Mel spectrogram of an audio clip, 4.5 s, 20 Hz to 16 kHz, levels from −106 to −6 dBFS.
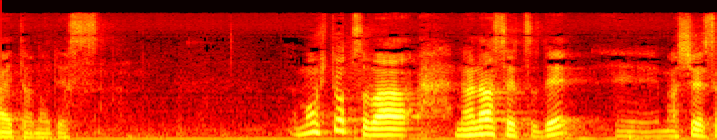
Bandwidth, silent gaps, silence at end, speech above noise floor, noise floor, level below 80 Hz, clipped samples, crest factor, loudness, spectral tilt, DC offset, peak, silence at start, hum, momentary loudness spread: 11.5 kHz; none; 0 s; 22 dB; -47 dBFS; -46 dBFS; under 0.1%; 20 dB; -25 LUFS; -5 dB/octave; under 0.1%; -6 dBFS; 0 s; none; 19 LU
